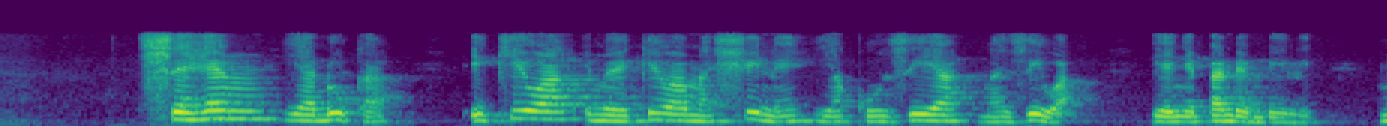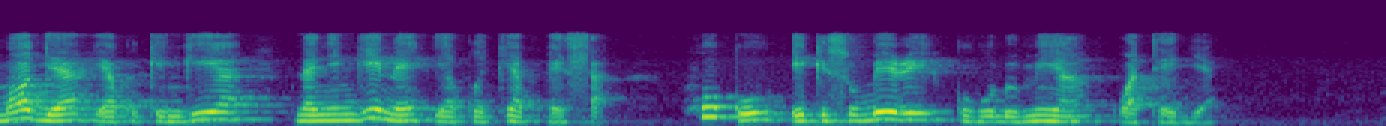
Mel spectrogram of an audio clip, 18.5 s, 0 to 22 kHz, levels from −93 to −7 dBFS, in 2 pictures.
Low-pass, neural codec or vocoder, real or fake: 7.2 kHz; none; real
